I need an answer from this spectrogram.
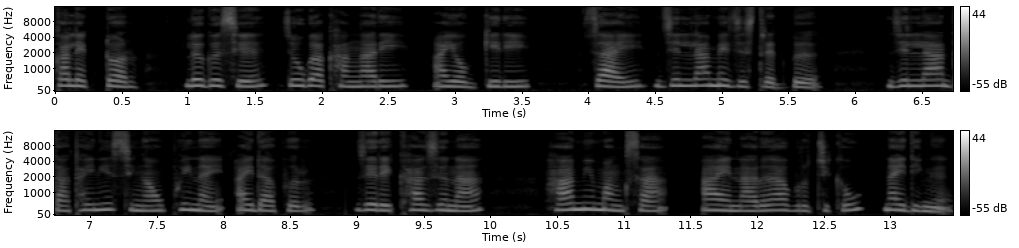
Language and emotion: Bodo, neutral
